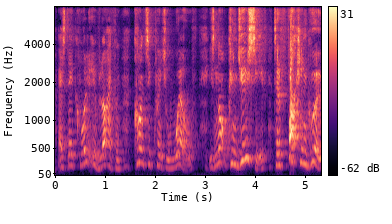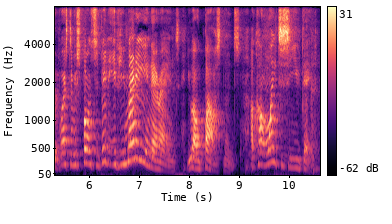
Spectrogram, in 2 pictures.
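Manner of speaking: angry rant, loud and heated; getting emotional. Real, not acted. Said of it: "Sorry, I'm getting emotional again".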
